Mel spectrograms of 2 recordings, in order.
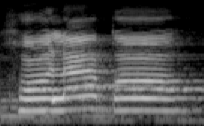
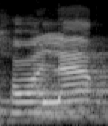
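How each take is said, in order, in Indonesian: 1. Kata ini berakhir dengan vokal a yang ditambahkan. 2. Kata ini berakhir dengan konsonan q yang dipantulkan. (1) "jadinya qaf fathah" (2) "kan harusnya kayak gitu ya"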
